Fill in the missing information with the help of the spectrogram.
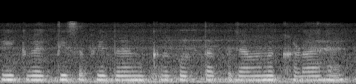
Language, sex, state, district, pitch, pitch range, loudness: Hindi, female, Jharkhand, Palamu, 205 Hz, 200-210 Hz, -16 LUFS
